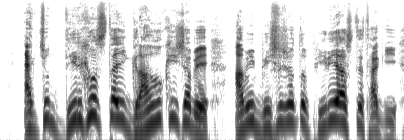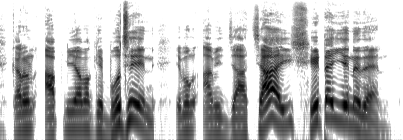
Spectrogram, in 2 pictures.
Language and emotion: Bengali, happy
